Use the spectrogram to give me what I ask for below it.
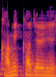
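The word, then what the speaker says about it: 神風: 시작했다 우리 신품을 이제 일본어로 한다고 하면은 일본어로 발음하면 우리가 미카 집니다 어디서 많이 트로 봤죠 자 그래서 이런 신품 가미카제 신성시 하면서 다 중에 2차 세계 대전 때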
